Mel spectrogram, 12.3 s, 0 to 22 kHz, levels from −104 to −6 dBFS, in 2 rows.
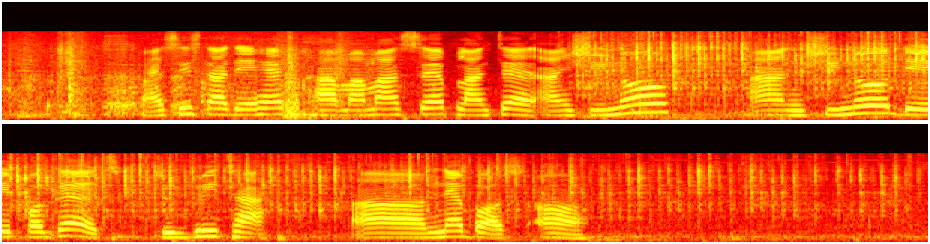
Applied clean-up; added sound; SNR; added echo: none; Bicycle; 6 dB; none.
